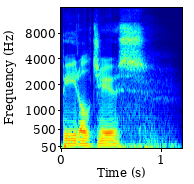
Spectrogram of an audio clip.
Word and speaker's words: Betelgeuse: and the sky Betelgeuse which yes is pronounced Betelgeuse has been dimming more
